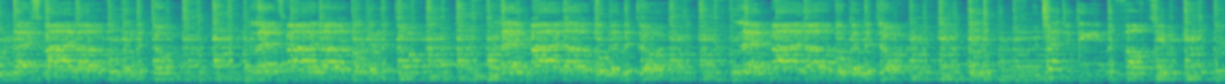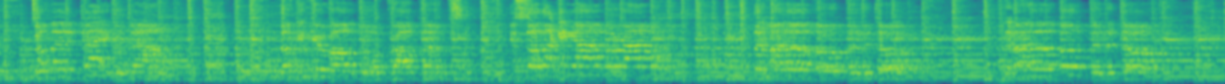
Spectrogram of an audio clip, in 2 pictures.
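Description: Live acoustic song: a steel-string acoustic guitar strummed under women's singing voices.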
